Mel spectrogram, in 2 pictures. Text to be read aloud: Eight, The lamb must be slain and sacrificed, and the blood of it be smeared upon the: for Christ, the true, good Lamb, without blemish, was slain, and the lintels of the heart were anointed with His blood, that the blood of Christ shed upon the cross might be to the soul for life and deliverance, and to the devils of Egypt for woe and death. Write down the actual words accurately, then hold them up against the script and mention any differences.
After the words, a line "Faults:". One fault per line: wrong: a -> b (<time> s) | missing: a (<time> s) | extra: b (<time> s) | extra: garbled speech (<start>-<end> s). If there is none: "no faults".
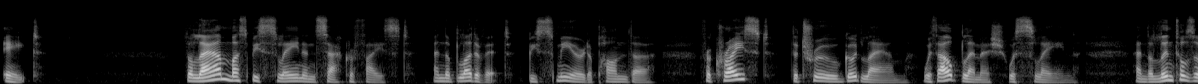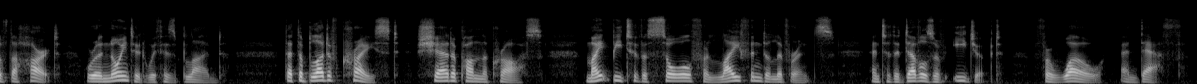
Eight, The lamb must be slain and sacrificed, and the blood of it be smeared upon the: for Christ, the true, good Lamb, without blemish, was slain, and the lintels of the heart were anointed with His blood, that the blood of Christ shed upon the cross might be to the soul for life and deliverance, and to the devils of Egypt for woe and death.
Faults:
no faults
